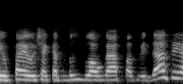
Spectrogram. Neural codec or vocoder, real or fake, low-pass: codec, 16 kHz, 0.9 kbps, LongCat-Audio-Codec; fake; 5.4 kHz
